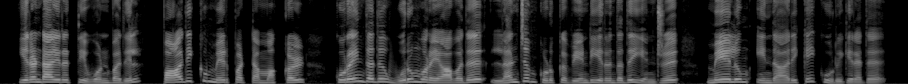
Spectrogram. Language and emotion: Tamil, neutral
